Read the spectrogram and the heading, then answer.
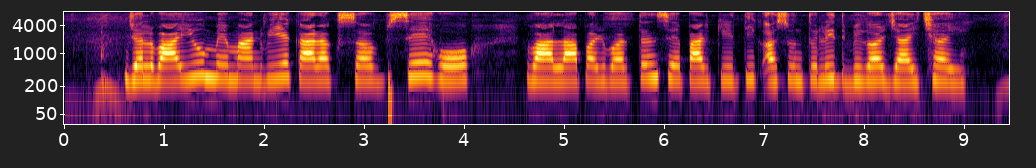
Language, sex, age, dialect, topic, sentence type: Magahi, female, 18-24, Western, agriculture, statement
